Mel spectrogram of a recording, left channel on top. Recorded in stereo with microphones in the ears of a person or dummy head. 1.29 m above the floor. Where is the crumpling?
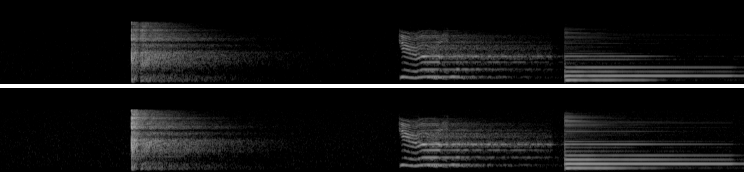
I don't hear crumpling.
